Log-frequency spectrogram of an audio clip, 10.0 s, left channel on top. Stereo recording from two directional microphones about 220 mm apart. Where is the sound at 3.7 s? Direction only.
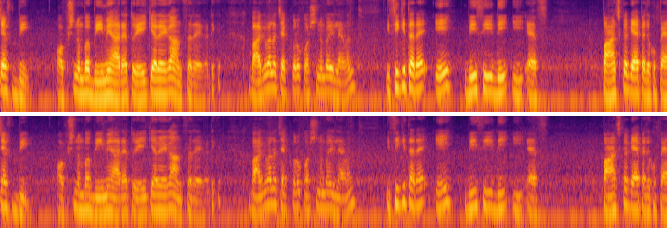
55° left (ahead or behind).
